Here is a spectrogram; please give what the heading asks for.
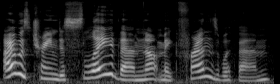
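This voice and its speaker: A woman's voice: a little high, sing-song, normal speed, fairly bright tone, no room sound. A woman reading a mild, kindly knight. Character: kindly male knight, steady.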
